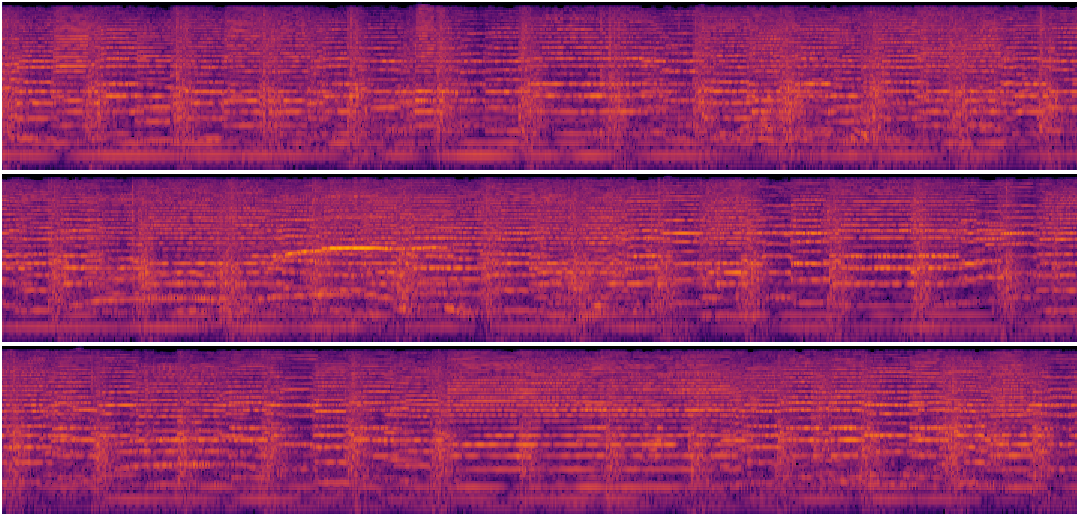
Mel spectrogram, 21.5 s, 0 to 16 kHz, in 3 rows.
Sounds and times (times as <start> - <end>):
Bagpipes: 0.0 - 21.5
Wind instrument, woodwind instrument: 0.0 - 21.5.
